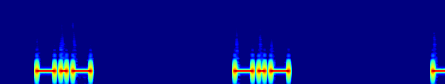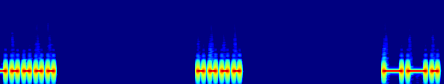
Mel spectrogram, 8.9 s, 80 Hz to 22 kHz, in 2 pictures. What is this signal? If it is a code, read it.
Morse code, heard as a keyed tone, about 20 wpm, spaced as for 5 wpm, 700 Hz. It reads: KK6HG
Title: USA Call Signs - 6 Characters - 8x Character Spacing - 20wpm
